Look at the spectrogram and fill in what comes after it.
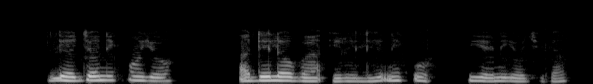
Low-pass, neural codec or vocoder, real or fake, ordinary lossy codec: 5.4 kHz; none; real; none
